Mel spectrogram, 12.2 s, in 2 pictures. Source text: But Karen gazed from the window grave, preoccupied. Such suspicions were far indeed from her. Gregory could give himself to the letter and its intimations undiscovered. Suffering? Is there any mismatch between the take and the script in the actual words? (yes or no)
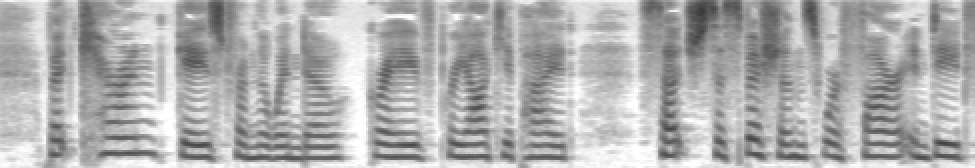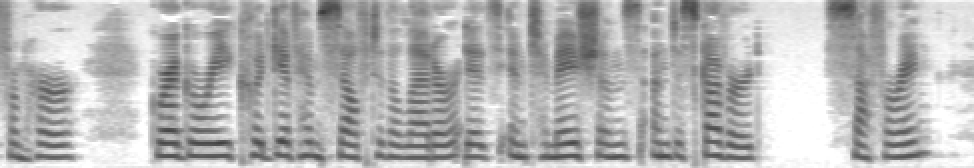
yes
